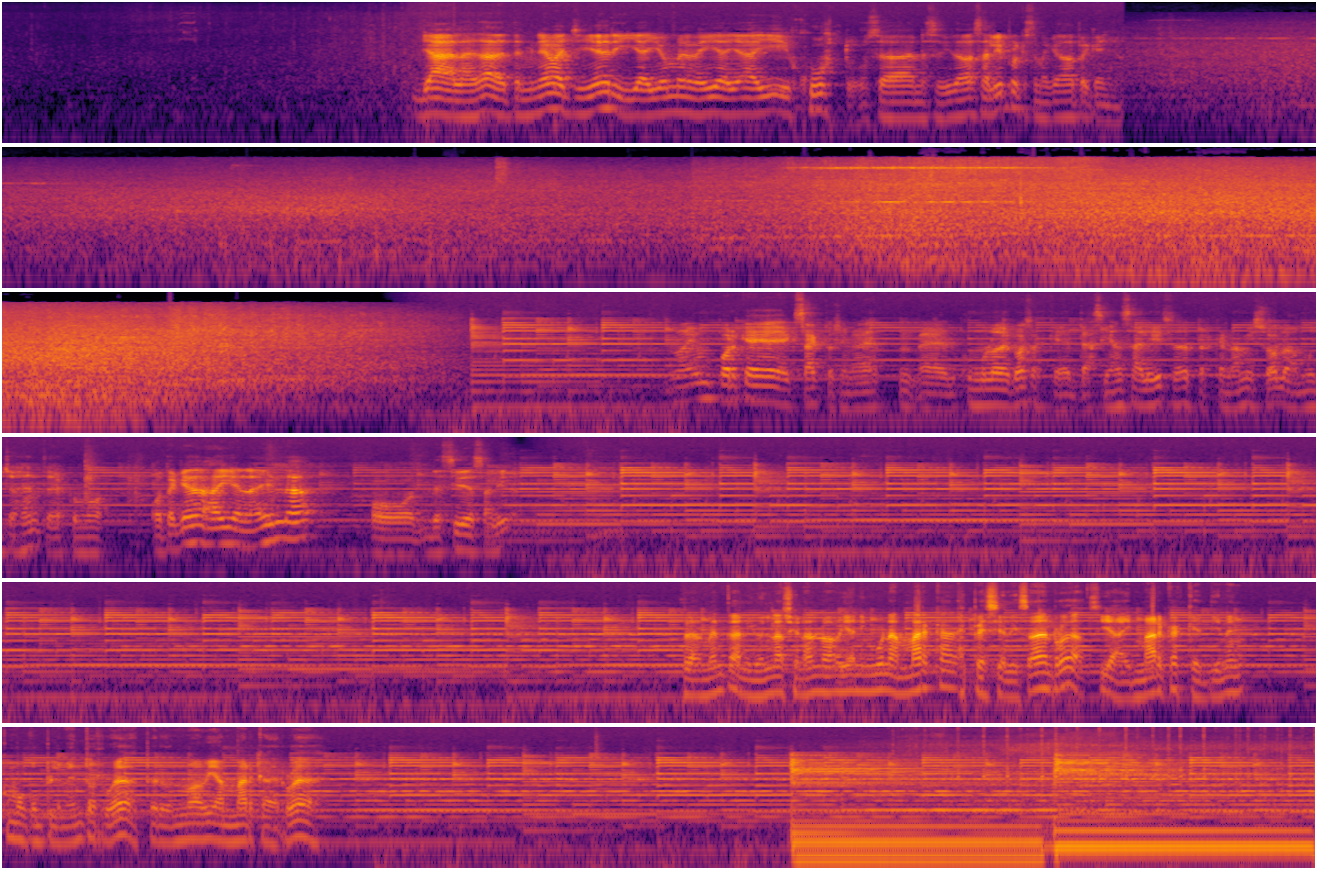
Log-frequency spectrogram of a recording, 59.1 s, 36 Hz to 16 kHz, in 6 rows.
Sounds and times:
Speech: 3.1 - 8.4, 24.8 - 33.5, 44.5 - 51.7
Music: 23.2 - 59.1.

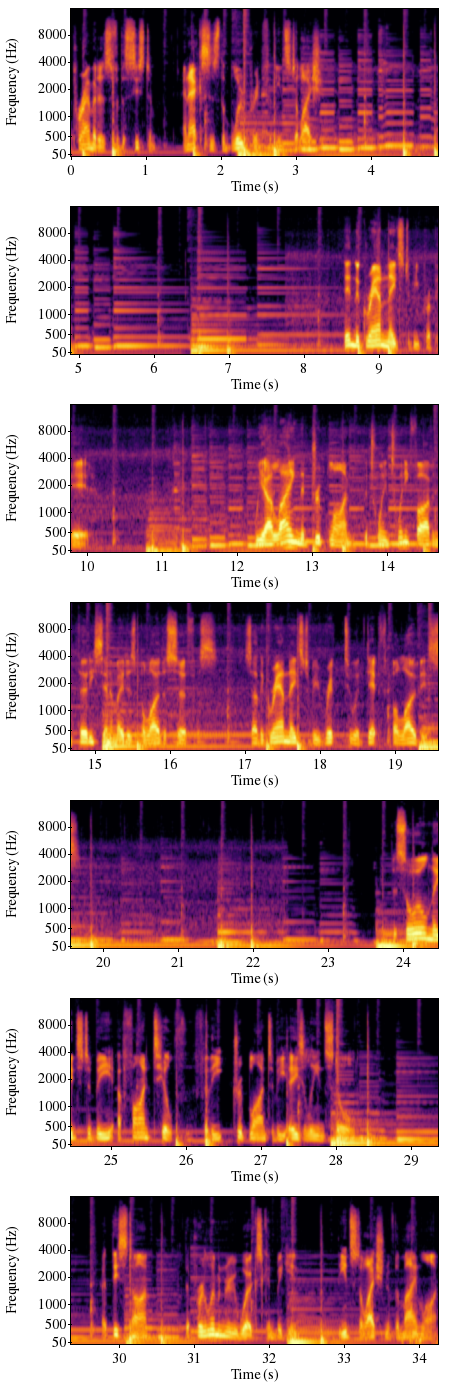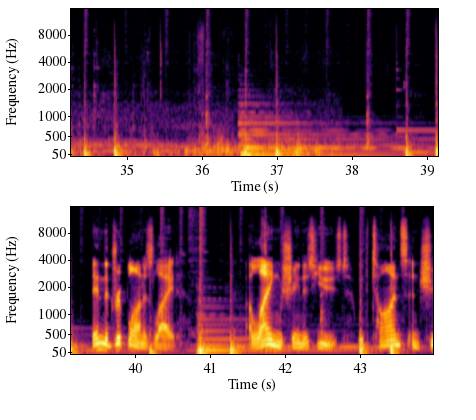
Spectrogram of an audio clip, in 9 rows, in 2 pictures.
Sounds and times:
Speech: 0.0 - 3.4, 8.5 - 10.1, 12.2 - 19.7, 23.8 - 28.3, 29.8 - 34.3, 39.4 - 40.7, 41.5 - 43.9
Music: 0.0 - 43.9.

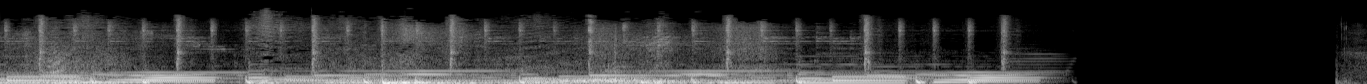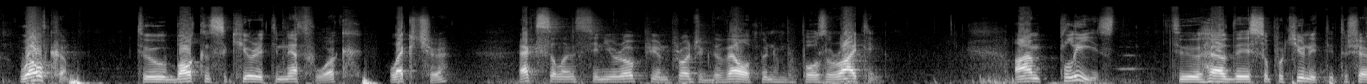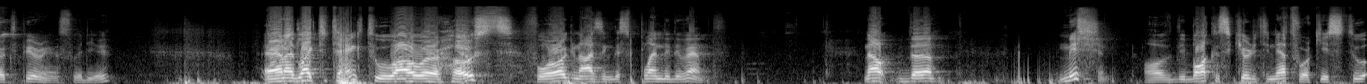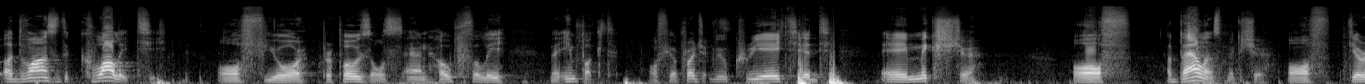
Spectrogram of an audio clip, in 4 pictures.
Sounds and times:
Speech: 13.9 - 18.2, 18.9 - 22.6, 23.8 - 28.5, 30.0 - 35.0, 36.0 - 36.9, 37.9 - 50.9, 51.7 - 54.6.

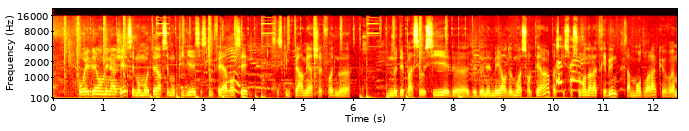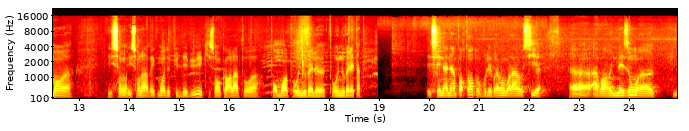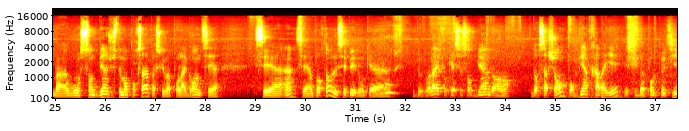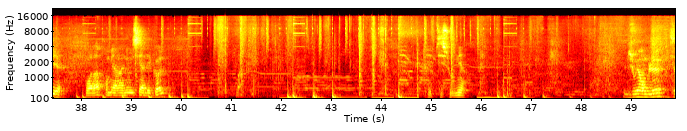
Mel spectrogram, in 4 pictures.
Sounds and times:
Music: 0.0 - 10.6, 35.9 - 36.4, 37.8 - 49.8
Speech: 0.5 - 12.4, 29.0 - 39.8, 48.8 - 49.8.

